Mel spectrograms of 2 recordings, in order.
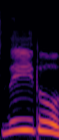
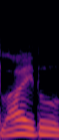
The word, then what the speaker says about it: Lidl: to say it properly it's needle no it's lidl no it's legal but they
